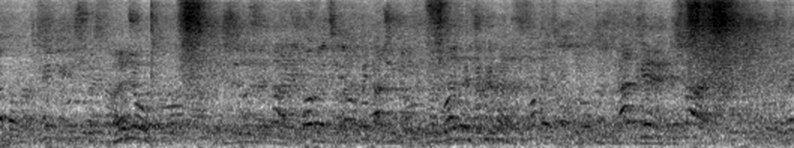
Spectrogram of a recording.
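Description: A man gives urgent instructions up close in an echoing hall.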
